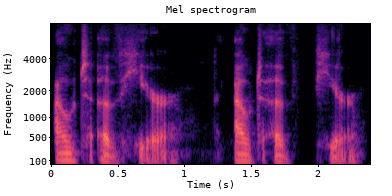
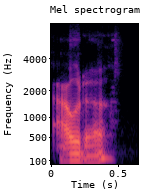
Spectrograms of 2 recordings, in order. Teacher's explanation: we're dropping the v on of which we very commonly do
